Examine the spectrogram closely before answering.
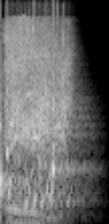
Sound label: death; Doppelganger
